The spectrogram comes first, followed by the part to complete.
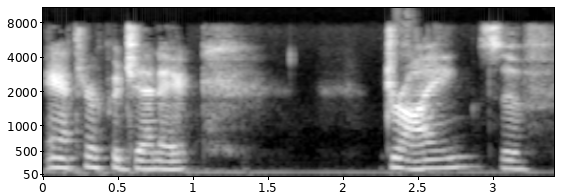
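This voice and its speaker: Low-voiced woman, muffled lo-fi audio. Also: fairly even intonation, takes it slowly. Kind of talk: casual chat. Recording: muffled lo-fi audio with faint noise.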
